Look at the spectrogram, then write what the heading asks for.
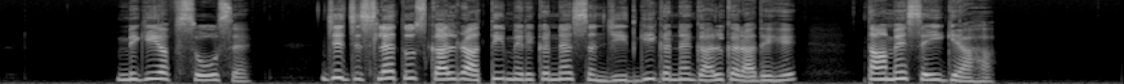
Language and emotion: Dogri, sad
